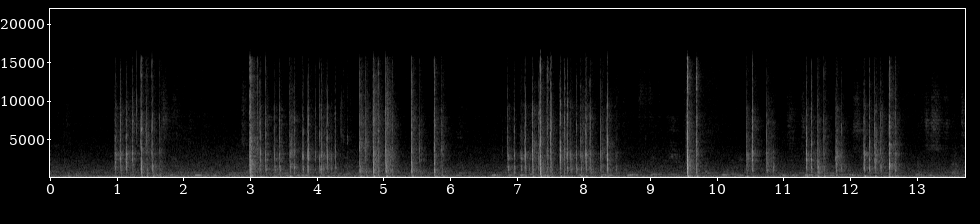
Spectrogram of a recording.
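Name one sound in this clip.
Keys and a mouse click in quick bursts.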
